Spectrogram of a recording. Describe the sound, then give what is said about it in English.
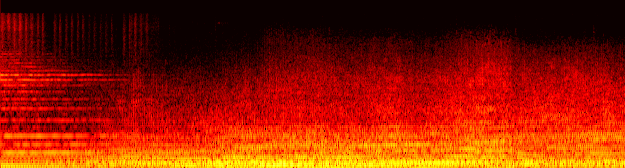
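Race cars of many kinds lapping on an open practice day at a motor raceway in northern Victoria. A loud, continuous engine drone and roar holds throughout, with a clearer engine tone fading early on. “It's an open practice day with all sorts of cars and drivers cutting laps,”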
